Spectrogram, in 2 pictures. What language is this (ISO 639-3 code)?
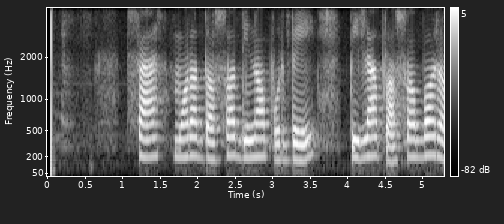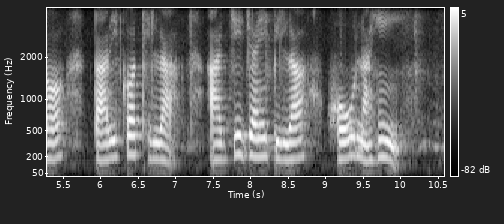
ori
